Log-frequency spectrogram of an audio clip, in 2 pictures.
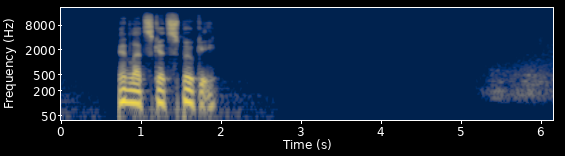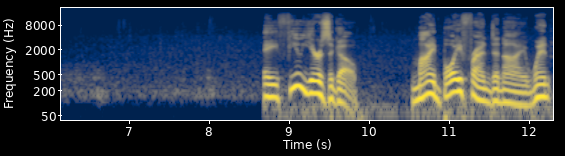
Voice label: rv horror stories ambient rain; black screen for sleep camping scary stories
